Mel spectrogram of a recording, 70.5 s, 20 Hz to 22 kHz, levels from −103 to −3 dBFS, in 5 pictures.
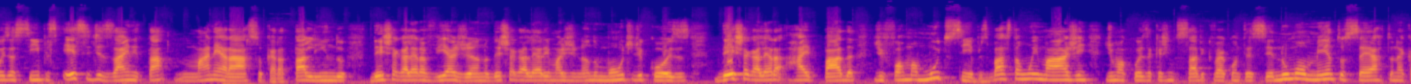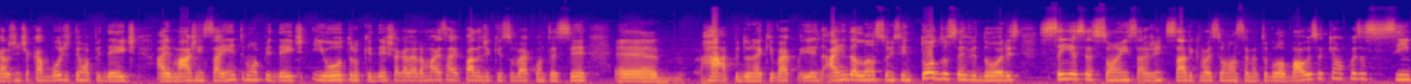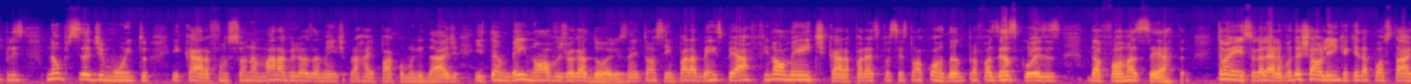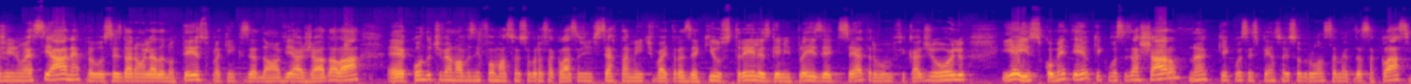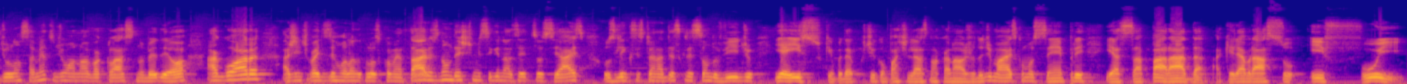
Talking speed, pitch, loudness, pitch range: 225 wpm, 150 Hz, -31 LUFS, 135-165 Hz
